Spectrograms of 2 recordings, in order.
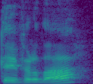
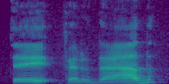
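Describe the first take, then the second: First: The final d is left off. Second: The final d is clearly pronounced. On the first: "you kind of leave off that last D" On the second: "That would be"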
